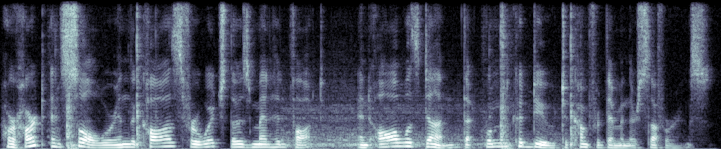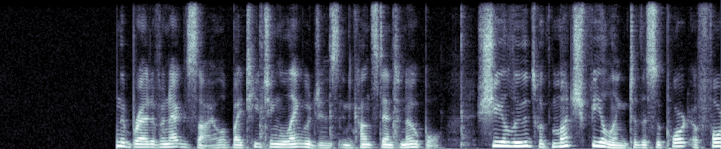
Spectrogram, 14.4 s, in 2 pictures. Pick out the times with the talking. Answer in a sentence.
You can hear the talking from 0.0 to 7.0 s and from 8.3 to 14.3 s.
